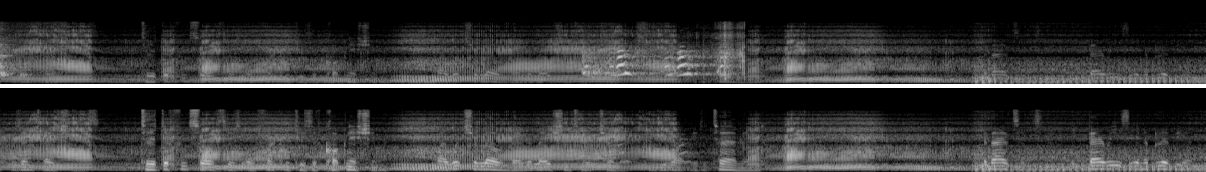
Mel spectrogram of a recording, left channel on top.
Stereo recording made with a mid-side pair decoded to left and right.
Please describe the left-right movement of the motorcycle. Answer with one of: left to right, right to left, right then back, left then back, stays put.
stays put.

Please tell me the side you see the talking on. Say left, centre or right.
right.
